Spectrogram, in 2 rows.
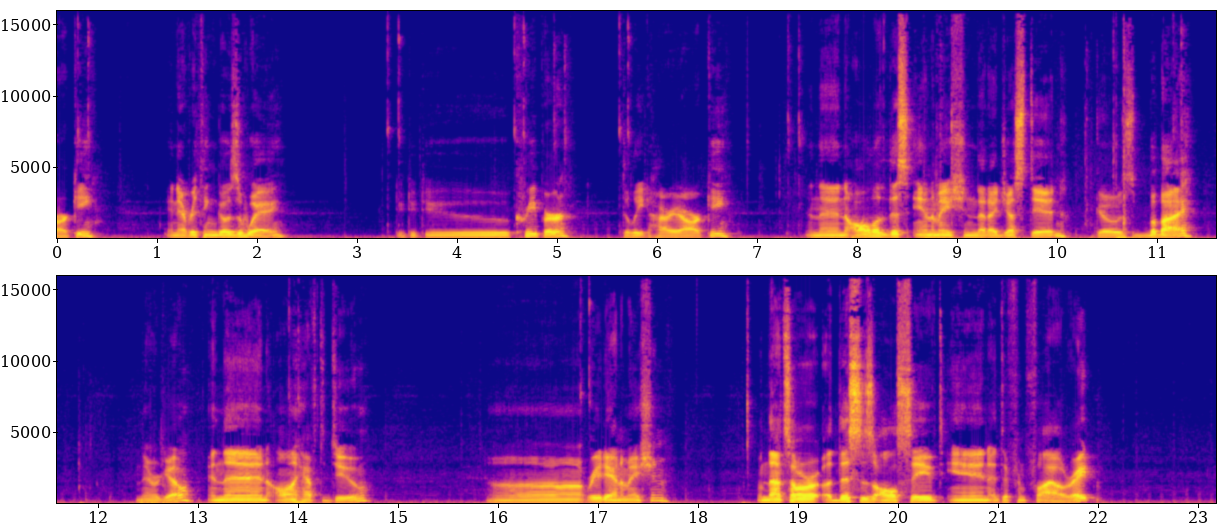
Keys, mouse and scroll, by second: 3.3 click, 4.5 click, 5.0 right click, 7.3 right click, 8.7 ctrl+Tab, 10.6 Delete, 12.5 ctrl+Tab.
